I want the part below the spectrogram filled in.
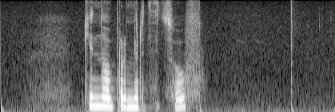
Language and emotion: Russian, neutral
